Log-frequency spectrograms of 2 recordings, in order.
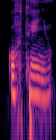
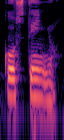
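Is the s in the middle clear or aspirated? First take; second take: aspirated; clear. First: It is said fast with the s aspirated. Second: It is said carefully with a clear s.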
